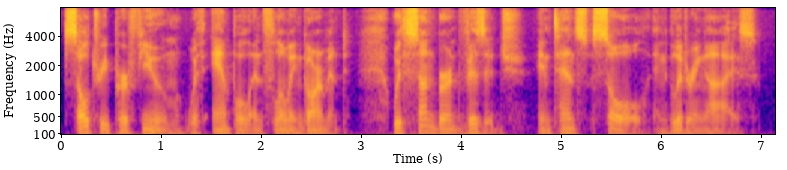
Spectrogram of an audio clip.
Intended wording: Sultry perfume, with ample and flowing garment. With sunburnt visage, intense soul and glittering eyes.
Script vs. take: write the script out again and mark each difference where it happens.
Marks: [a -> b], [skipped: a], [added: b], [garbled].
Sultry perfume, with ample and flowing garment. With sunburnt visage, intense soul and glittering eyes.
